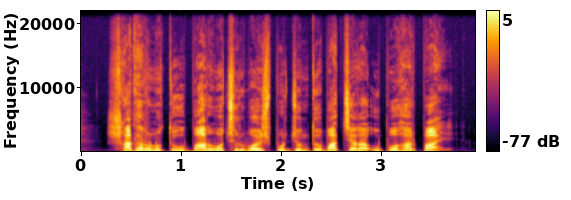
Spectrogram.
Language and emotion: Bengali, neutral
